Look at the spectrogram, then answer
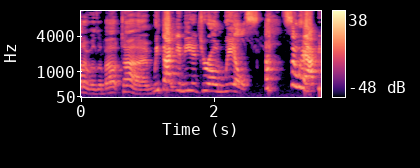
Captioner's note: laughs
